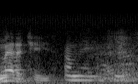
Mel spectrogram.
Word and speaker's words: Medici: Medici. M-E-D-I-C-I.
